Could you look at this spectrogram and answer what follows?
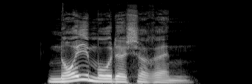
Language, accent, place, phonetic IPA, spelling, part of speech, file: German, Germany, Berlin, [ˈnɔɪ̯ˌmoːdɪʃəʁən], neumodischeren, adjective, De-neumodischeren.ogg
- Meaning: inflection of neumodisch: 1. strong genitive masculine/neuter singular comparative degree 2. weak/mixed genitive/dative all-gender singular comparative degree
